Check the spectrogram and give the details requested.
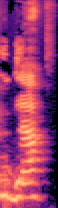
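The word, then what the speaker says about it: hygge: Je crois qu'on dit ouga, mais ça s'écrit higueux.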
